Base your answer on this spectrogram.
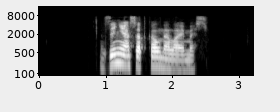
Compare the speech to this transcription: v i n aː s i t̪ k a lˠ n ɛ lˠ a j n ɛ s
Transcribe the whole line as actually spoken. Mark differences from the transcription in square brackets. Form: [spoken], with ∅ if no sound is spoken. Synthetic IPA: [z] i [ɲ] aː s [a] t̪ k a lˠ n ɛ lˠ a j [m] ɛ s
